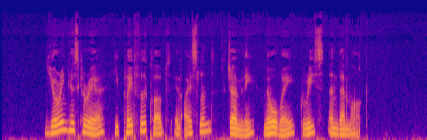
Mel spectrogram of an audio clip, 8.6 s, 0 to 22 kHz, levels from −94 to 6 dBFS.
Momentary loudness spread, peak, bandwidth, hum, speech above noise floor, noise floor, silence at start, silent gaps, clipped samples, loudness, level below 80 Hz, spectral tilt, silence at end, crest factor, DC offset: 11 LU; -4 dBFS; 12.5 kHz; none; 42 dB; -62 dBFS; 0.9 s; none; under 0.1%; -21 LUFS; -44 dBFS; -7.5 dB/octave; 1.35 s; 18 dB; under 0.1%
